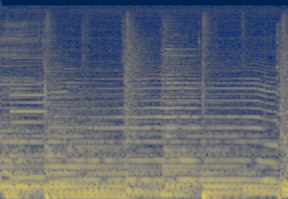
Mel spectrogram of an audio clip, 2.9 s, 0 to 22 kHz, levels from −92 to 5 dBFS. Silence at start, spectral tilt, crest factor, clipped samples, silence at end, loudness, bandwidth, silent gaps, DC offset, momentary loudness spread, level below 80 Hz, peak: 0 s; -6.5 dB/octave; 16 dB; under 0.1%; 0 s; -19 LUFS; 19 kHz; none; under 0.1%; 4 LU; -24 dBFS; -2 dBFS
